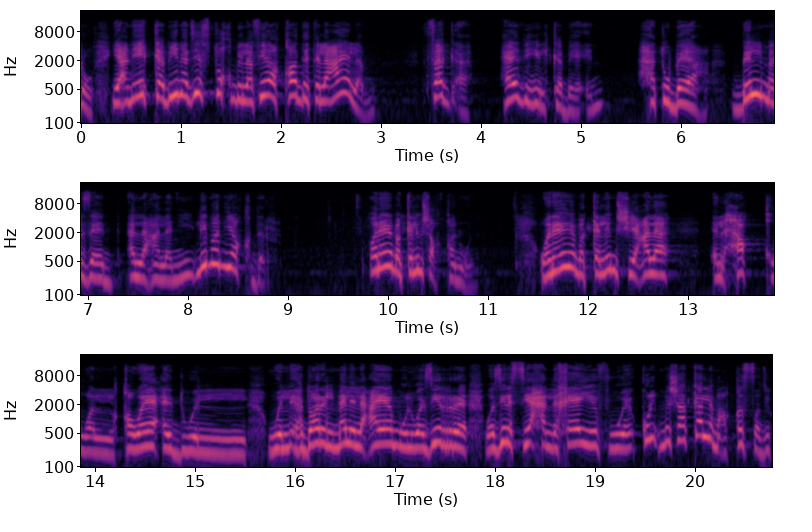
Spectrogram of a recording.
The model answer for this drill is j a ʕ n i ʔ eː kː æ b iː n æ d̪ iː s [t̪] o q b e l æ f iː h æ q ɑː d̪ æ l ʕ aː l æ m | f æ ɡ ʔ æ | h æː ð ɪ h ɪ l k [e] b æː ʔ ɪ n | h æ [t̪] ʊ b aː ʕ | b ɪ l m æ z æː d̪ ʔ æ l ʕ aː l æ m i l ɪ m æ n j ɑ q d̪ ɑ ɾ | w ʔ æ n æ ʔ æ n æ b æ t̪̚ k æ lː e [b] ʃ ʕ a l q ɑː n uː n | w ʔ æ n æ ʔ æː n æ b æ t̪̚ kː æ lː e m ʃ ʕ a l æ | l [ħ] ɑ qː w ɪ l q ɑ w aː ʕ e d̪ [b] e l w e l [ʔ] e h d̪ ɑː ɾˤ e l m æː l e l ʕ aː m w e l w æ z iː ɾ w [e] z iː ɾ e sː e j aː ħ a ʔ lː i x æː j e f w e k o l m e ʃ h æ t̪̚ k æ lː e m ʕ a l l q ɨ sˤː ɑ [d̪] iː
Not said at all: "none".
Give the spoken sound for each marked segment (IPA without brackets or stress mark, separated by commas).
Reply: t̪, æ, t̪, m, ħ, w, ʔ, æ, d̪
